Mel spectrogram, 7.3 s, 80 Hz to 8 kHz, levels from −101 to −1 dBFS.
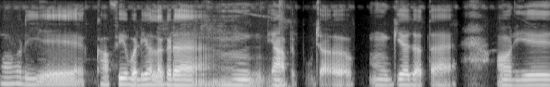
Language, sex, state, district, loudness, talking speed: Hindi, male, Bihar, West Champaran, -20 LUFS, 140 wpm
